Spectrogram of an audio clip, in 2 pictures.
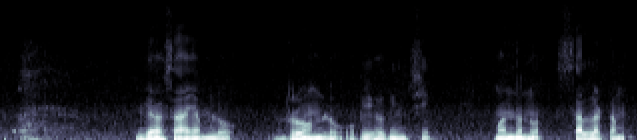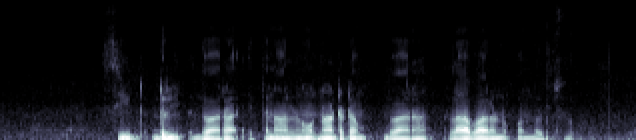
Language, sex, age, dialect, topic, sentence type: Telugu, male, 18-24, Southern, agriculture, statement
